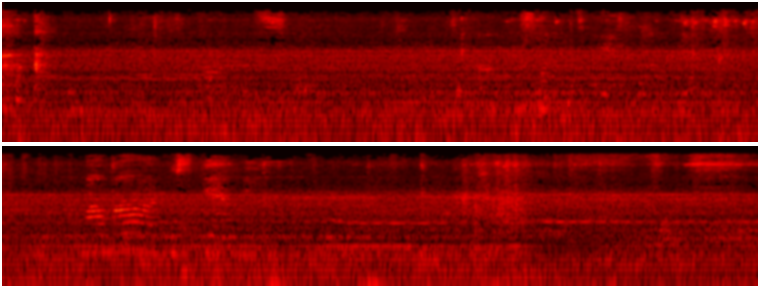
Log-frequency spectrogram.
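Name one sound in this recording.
A jet plane's engines rumble steadily from inside the cabin as the plane taxis.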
